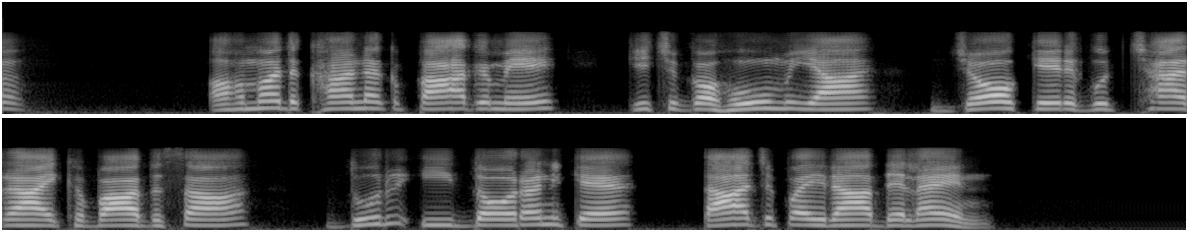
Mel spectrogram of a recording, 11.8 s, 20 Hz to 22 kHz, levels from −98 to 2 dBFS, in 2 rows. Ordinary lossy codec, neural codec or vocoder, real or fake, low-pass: none; codec, 16 kHz, about 1 kbps, DyCAST, with the encoder's durations; fake; 7.2 kHz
